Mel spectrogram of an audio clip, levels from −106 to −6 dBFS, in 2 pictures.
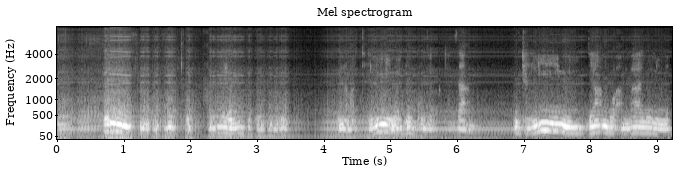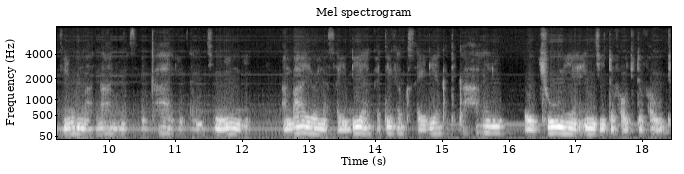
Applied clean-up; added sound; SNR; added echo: neural separator model SepFormer DNS4.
